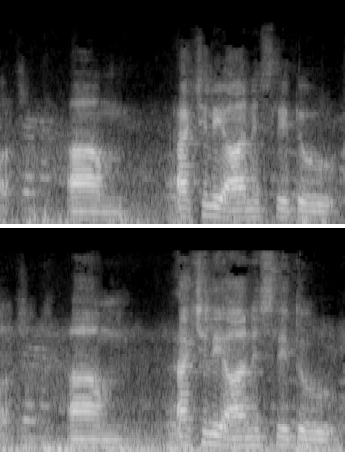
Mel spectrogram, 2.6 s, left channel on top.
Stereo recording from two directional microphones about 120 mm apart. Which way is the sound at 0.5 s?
10° left (ahead or behind).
